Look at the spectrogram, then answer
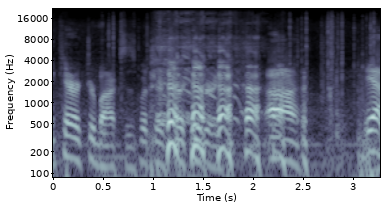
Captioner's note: laughing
